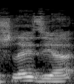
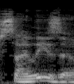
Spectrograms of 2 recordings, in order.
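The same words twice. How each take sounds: First: The name is said with a Hebrew-style pronunciation. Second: The name is said with an English pronunciation. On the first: The speaker calls it right. "the Hebrew" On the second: The speaker calls it wrong. "the English, ... definitely sounds inaccurate"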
